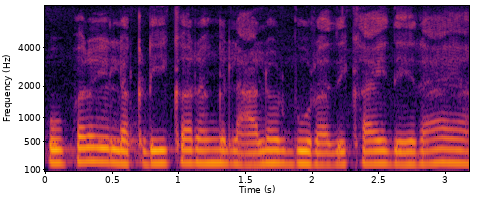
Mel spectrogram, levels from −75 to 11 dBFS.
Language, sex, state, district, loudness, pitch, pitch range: Hindi, female, Bihar, Kishanganj, -15 LUFS, 180 Hz, 170-185 Hz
